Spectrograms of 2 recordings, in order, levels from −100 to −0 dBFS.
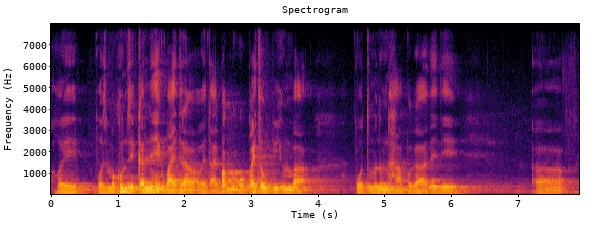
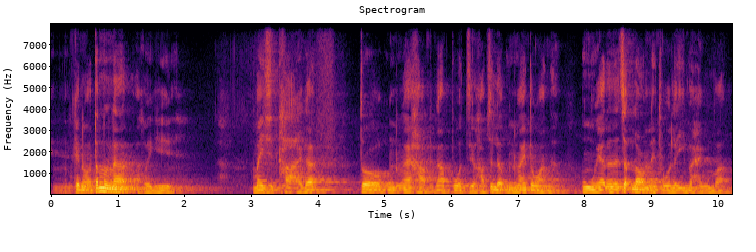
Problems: none marked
